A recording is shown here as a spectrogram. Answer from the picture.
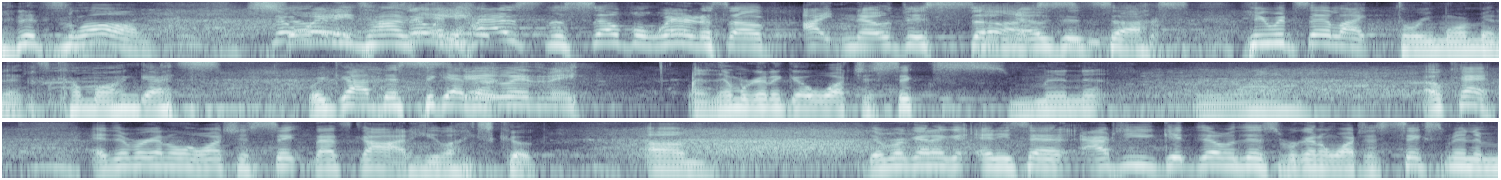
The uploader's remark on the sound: We present to you our big, wild live show from Atlanta!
